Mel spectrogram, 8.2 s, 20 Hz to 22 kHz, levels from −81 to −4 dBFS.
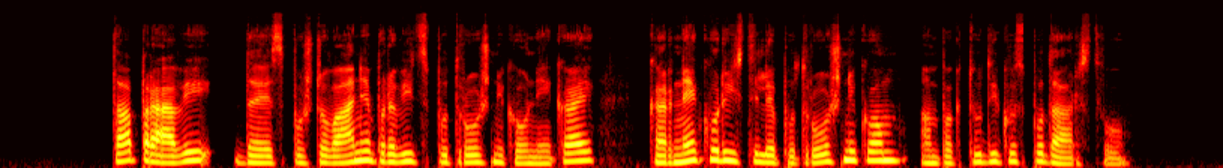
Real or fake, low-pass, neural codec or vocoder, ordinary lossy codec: real; 19.8 kHz; none; Opus, 16 kbps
